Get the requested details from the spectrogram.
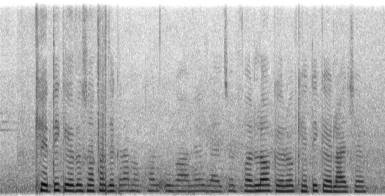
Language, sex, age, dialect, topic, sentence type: Maithili, female, 60-100, Angika, agriculture, statement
